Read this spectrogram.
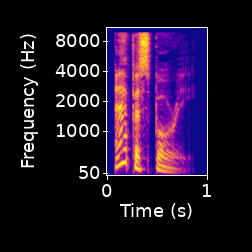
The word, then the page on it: apospory: British English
